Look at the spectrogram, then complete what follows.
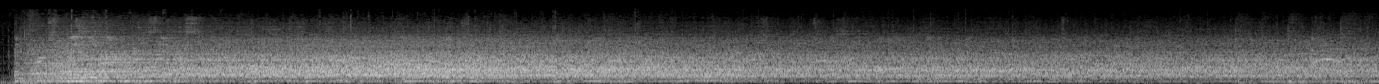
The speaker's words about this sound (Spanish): Eso que se escucha es un abucheo, un enorme abucheo ayer a Donald Trump durante el partido entre los Astros de Houston y los Nationals de Washington, el eh, partido número 5 de la Serie Mundial 2019.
